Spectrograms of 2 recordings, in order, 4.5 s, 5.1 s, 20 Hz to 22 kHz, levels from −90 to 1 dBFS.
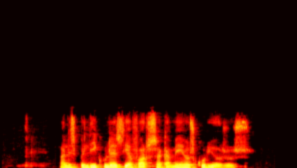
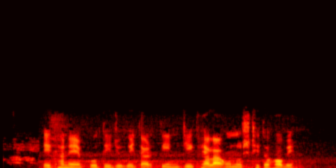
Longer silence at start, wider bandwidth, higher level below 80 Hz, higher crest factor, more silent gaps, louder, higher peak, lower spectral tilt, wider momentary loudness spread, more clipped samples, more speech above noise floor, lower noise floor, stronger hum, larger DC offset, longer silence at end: first, 0.9 s vs 0.15 s; about the same, 7.6 kHz vs 8 kHz; first, -58 dBFS vs -68 dBFS; about the same, 18 dB vs 22 dB; neither; first, -18 LUFS vs -36 LUFS; first, -2 dBFS vs -14 dBFS; first, -6.5 dB/octave vs -3 dB/octave; about the same, 12 LU vs 11 LU; neither; first, 36 dB vs 31 dB; second, -53 dBFS vs -68 dBFS; neither; neither; first, 0.75 s vs 0.55 s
